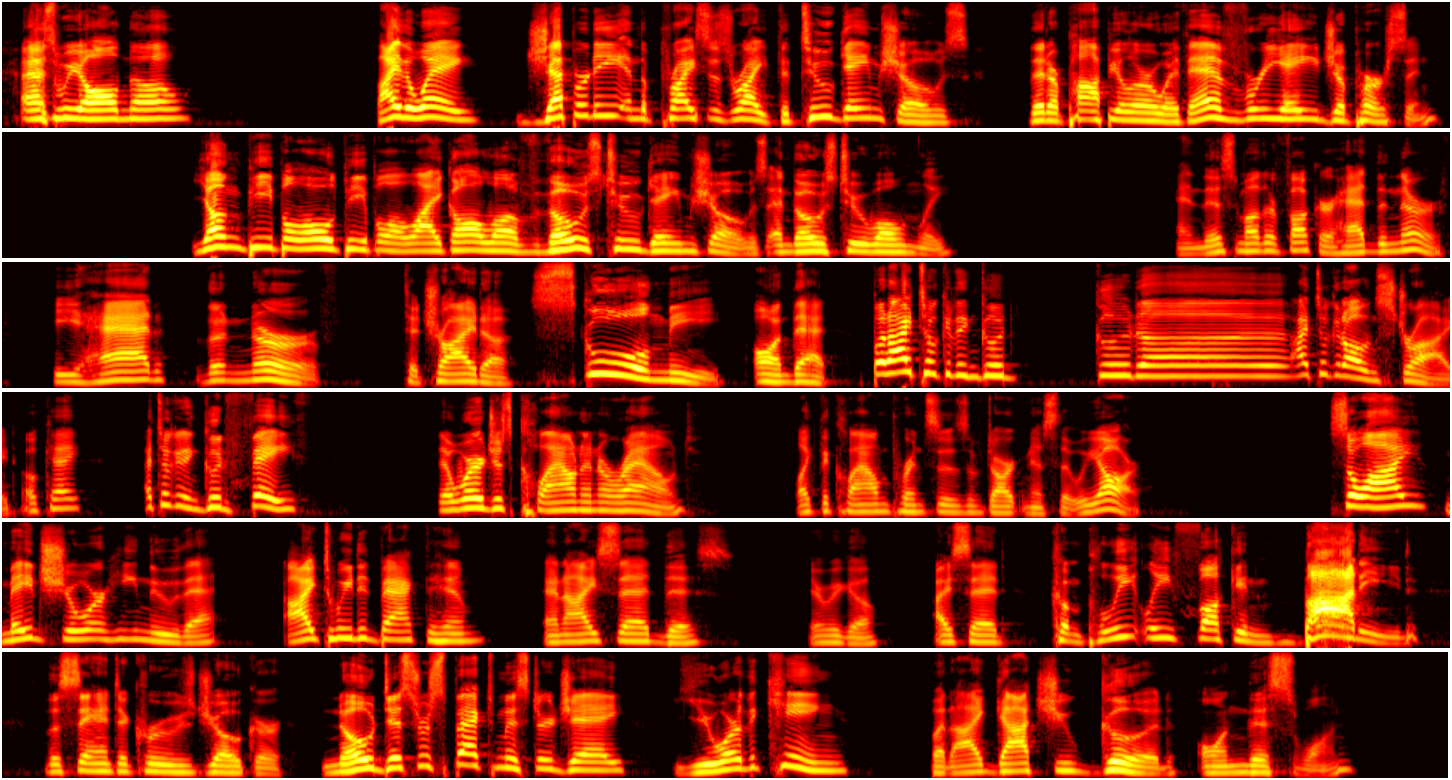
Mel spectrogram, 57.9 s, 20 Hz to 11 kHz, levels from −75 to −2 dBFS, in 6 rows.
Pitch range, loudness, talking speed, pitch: 135-200 Hz, -19 LUFS, 140 wpm, 160 Hz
